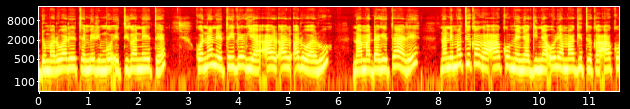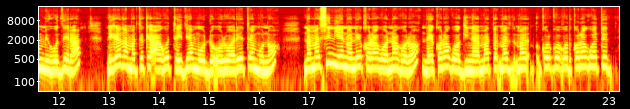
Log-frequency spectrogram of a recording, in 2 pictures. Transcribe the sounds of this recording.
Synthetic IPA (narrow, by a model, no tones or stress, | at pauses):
domaɾwaɾetɛmeɾimoʔetiɣanetɛ | kwɔnanetɛiðɛɣea | aɾoaɾu | namadaɣetaɾe | nanematwekaɣaʔakomɛɲaɣiɲaʔoɾeamaɡetweka̰ʔakomeɦoðeɾa | neɣɛðamatwekɛʔaɣotɛiðeamoːndoʔoɾoaɾetɛmonɔ | namasinienɔnekɔɾaɣwɔnaɣɔɾɔnaekɔɾaɣwaɡiɲa | ɣokɔɾaɣwate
